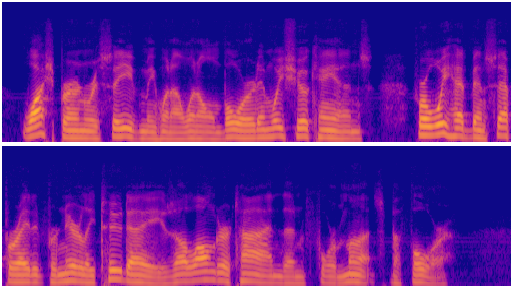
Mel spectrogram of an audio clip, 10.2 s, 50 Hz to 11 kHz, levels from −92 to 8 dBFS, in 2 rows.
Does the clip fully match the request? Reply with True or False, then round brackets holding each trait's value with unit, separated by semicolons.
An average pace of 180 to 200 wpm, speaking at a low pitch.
False (165 wpm; 120 Hz)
